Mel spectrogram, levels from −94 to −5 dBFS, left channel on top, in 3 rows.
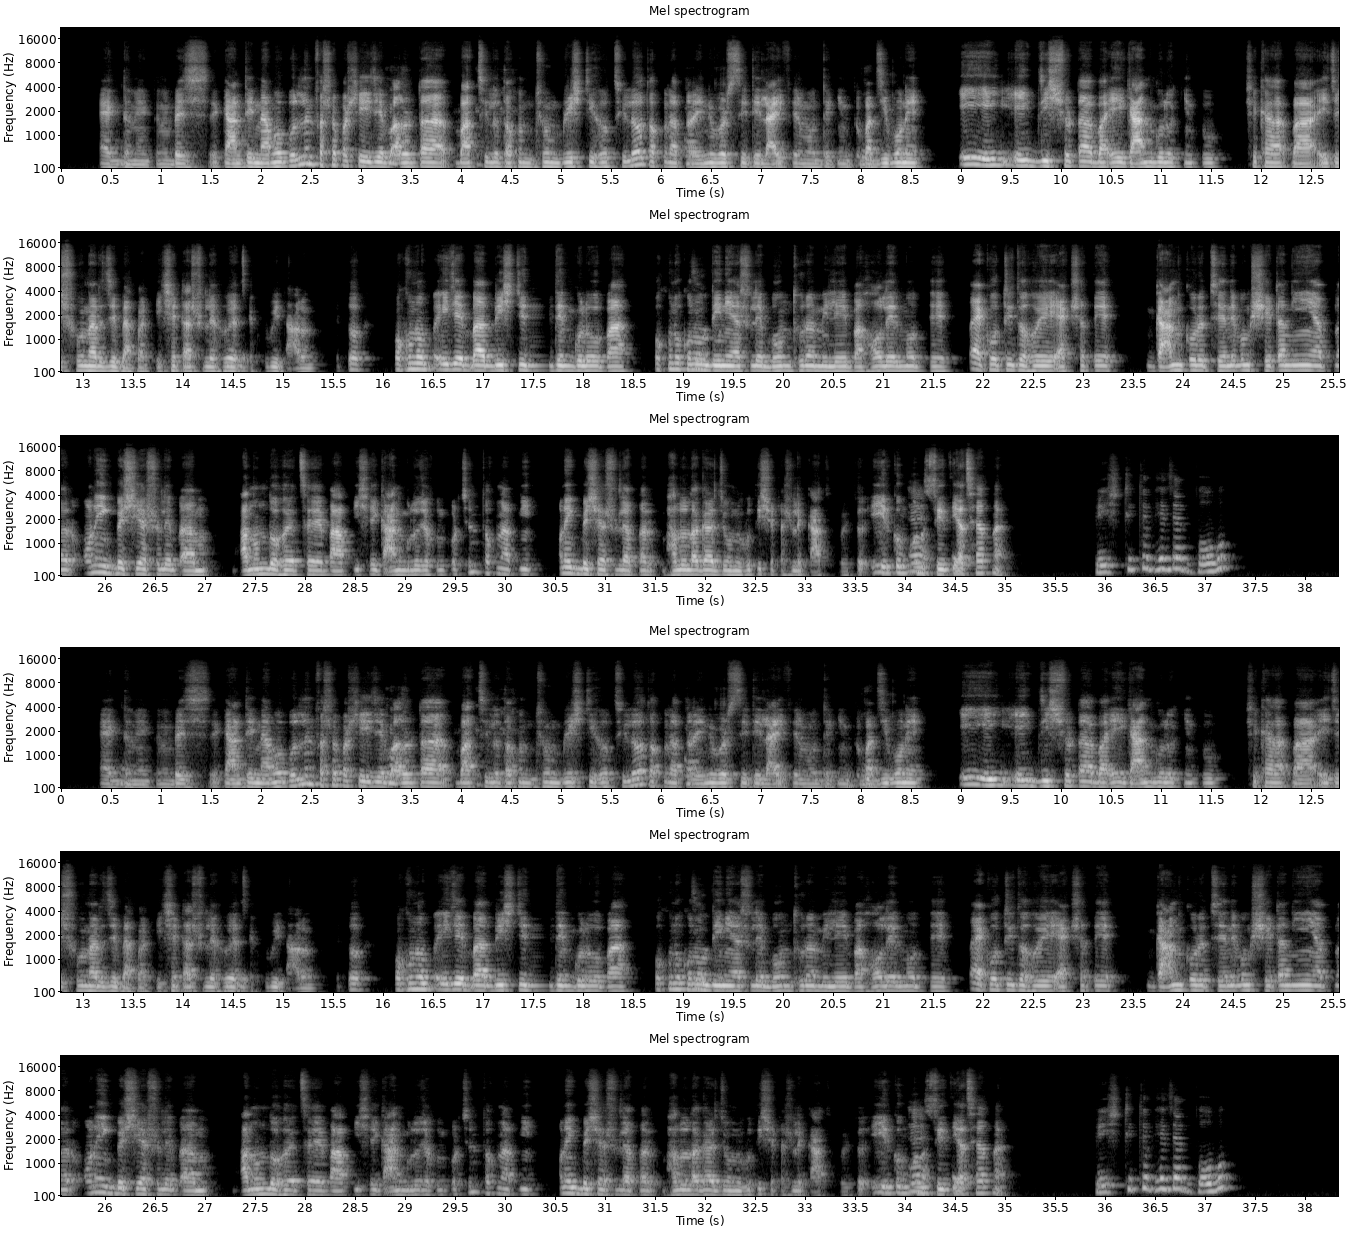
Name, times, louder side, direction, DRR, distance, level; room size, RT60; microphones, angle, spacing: voice 1, 0.4-8.6 9.0-11.5 11.9-14.6 14.8-15.3 15.7-15.8 16.1-18.4 18.7-23.3 23.7-27.0 27.4-30.3 30.5-33.2 33.5-35.0, left 4 dB, 55° left, 0.4 m, -29 dB
voice 2, 35.9-37.2, right 1 dB, 10° left, 0.7 m, -36 dB
2.8 x 2.2 x 2.4 m
head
